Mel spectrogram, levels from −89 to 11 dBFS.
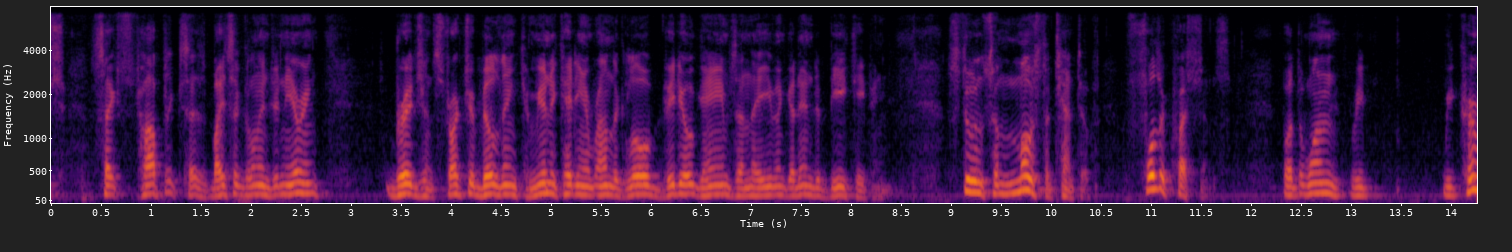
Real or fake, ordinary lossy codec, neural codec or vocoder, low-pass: real; AAC, 48 kbps; none; 7.2 kHz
